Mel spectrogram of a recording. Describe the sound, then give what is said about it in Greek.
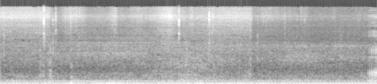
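A car brakes in traffic on a three-lane road as someone crosses without looking, heard from inside as a steady, loud low rumble of engine and road noise with faint airy hiss above, and no one speaking. “Τώρα πατάω φρένο γιατί περνάει ένα χωρί να κοιτάξει καθόλου ένα δρόμο που έχει τρία ρεύματα κυκλοφορία.”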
